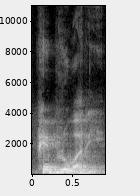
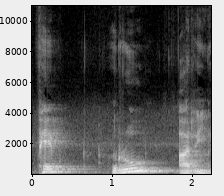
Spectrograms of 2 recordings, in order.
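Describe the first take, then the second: First: Said in the usual way. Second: "ফেব, রু, আরি" in three parts with long pauses; syllable by syllable. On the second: Shown as a demonstration. Teacher dividing February for pupils, "ফেব, রু, আরি" syllable by syllable. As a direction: separate each piece of "ফেব, রু, আরি" distinctly. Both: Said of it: "syllable তিনটে ভাগ করে দেব".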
